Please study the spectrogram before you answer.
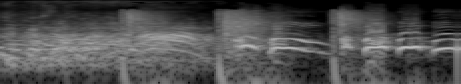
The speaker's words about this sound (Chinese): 你个小孩你听听。你听听你们家放炮噼里啪啦噼里啪啦的声音，像不像打在你身上的鸡毛掸子？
